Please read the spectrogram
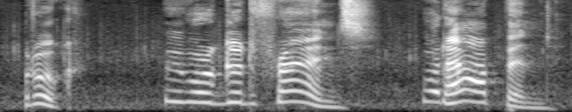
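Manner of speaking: a silky rival feigning hurt; lightly voiced warlord.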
